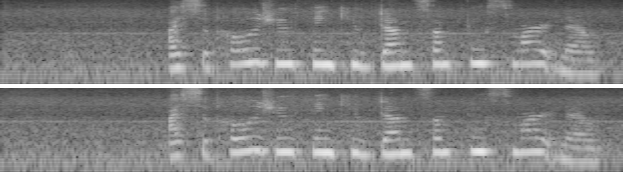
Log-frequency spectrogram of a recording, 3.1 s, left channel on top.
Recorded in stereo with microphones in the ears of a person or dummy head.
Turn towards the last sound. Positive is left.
turn(degrees=25)  # may be behind; listen again after turning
